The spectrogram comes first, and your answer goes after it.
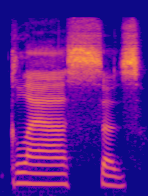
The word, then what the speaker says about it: glasses: Joy what is this G is for glasses glasses glasses says glasses don't change it into an sh sound okay glasses glasses glasses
